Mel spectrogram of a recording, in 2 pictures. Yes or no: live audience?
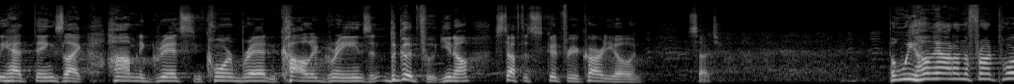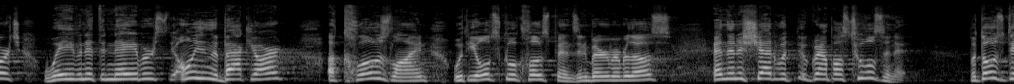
yes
